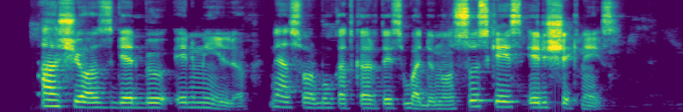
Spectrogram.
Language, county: Lithuanian, Kaunas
